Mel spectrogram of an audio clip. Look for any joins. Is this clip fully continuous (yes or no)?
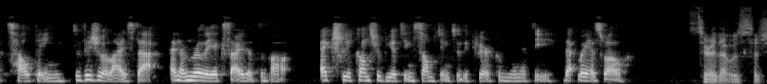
no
